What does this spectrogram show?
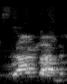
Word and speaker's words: Rambam: Rambam is pronounced with the emphasis on the first syllable ra and raan is pronounced within the second syllable raba and ramban.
